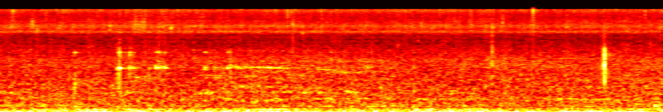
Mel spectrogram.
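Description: Steady sizzle of oil frying chopped garlic, onions and crumbled burger patty in a nonstick frying pan, with a couple of faint clicks.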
